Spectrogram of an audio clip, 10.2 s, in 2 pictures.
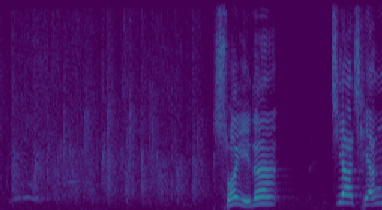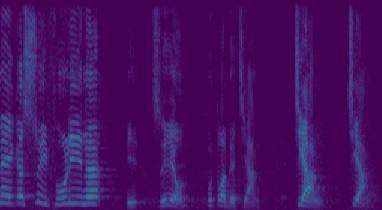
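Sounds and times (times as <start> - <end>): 
audience applause: 0.0 - 2.8
speech: 2.9 - 3.8, 4.4 - 10.1.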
